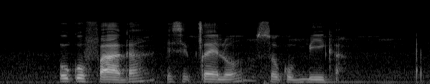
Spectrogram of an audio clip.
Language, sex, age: Zulu, male, 19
